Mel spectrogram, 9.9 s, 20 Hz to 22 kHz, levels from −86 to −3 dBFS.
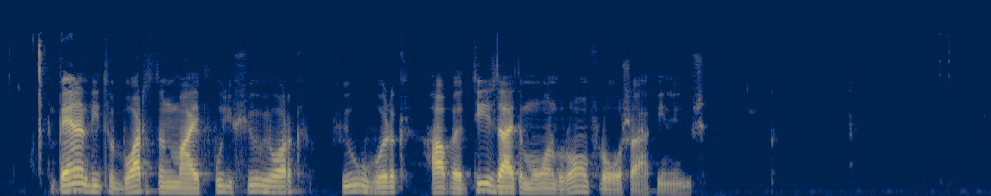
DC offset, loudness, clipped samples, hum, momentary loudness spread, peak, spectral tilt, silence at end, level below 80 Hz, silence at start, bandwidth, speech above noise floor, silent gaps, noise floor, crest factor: under 0.1%; -26 LUFS; under 0.1%; none; 15 LU; -6 dBFS; -6 dB/octave; 2.9 s; -58 dBFS; 0.4 s; 11 kHz; 54 dB; none; -80 dBFS; 22 dB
